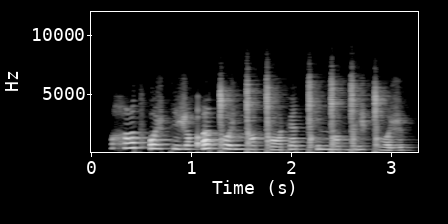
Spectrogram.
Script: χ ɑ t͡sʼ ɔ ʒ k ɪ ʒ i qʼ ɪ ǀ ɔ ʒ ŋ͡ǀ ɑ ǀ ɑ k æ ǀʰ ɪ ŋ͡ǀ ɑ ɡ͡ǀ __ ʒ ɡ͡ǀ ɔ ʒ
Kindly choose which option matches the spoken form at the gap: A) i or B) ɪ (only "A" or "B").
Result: A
